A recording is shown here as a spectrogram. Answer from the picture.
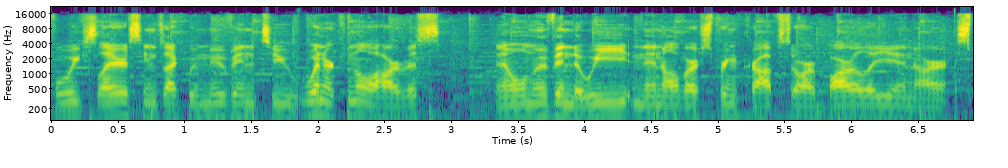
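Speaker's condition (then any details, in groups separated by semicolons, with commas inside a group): No condition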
